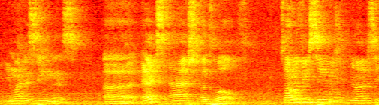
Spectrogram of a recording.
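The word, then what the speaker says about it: X Æ A-12: It's super crazy when you see it actually written out, because he uses that A-E combo letter that nobody uses since the 1400s. So it's pronounced X-Ash-A-12.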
